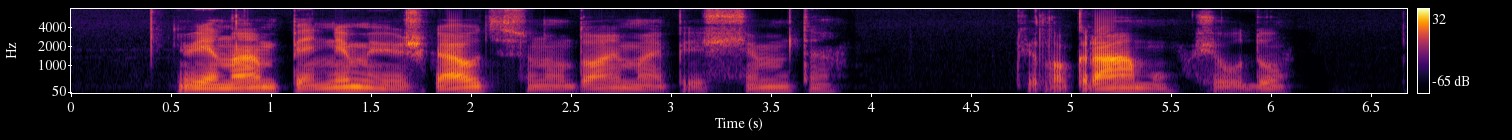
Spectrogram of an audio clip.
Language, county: Lithuanian, Alytus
